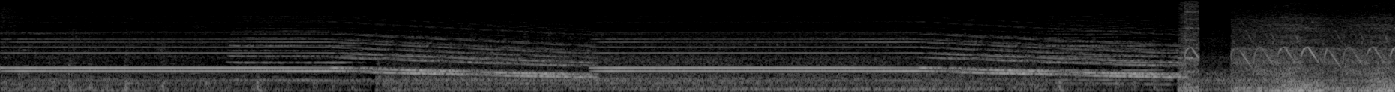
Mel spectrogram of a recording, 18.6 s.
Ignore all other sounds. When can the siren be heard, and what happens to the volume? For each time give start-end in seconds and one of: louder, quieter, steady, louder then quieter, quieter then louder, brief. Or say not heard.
0.0-18.5 steady.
